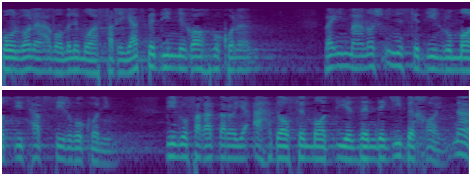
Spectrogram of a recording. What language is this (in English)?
Persian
